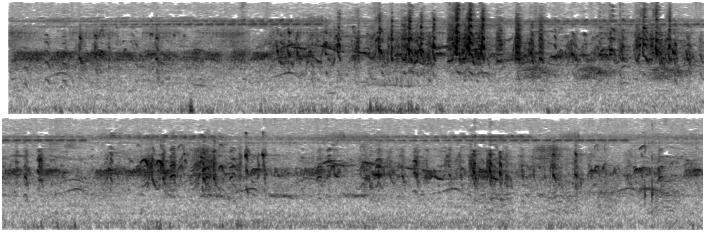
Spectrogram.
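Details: Pied avocets (Recurvirostra avosetta) giving clear, fluty, repeated calls, with several birds overlapping against a steady background hiss.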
